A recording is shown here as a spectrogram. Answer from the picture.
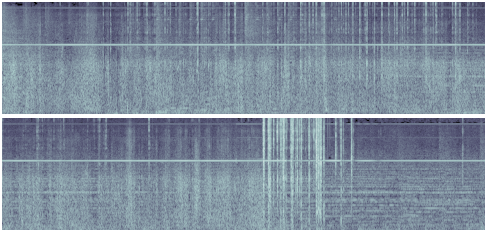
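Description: Wind noise on a model rocket's onboard camera as it comes down under its parachute, with a steady high whine. A quick burst of sharp clatters about fifteen seconds in as the rocket lands.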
